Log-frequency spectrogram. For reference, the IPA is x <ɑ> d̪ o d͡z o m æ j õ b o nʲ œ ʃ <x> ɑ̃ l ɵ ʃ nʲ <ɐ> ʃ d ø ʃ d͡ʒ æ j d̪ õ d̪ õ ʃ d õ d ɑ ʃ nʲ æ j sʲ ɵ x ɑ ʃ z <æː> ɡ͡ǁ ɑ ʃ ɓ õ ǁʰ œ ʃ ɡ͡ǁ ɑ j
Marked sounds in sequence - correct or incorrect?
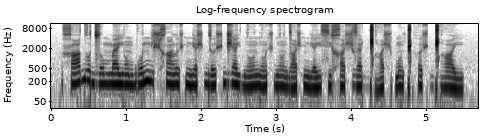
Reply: correct, correct, incorrect, incorrect

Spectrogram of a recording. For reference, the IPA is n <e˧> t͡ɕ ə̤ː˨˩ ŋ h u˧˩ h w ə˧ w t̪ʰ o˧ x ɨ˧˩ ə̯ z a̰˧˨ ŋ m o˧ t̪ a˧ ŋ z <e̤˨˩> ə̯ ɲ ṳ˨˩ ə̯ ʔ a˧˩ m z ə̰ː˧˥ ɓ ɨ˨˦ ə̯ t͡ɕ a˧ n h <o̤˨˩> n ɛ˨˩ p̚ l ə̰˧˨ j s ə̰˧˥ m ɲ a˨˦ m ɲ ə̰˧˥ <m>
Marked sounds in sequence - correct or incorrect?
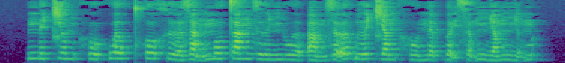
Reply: incorrect, incorrect, correct, correct

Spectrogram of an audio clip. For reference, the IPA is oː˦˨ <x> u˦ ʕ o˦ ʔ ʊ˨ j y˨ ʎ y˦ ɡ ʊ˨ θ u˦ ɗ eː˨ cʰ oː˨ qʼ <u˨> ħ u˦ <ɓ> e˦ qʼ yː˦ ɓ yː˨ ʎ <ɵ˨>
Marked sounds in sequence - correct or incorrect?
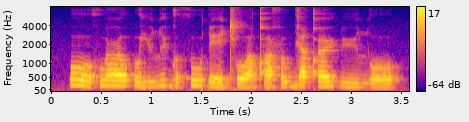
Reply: correct, incorrect, incorrect, incorrect

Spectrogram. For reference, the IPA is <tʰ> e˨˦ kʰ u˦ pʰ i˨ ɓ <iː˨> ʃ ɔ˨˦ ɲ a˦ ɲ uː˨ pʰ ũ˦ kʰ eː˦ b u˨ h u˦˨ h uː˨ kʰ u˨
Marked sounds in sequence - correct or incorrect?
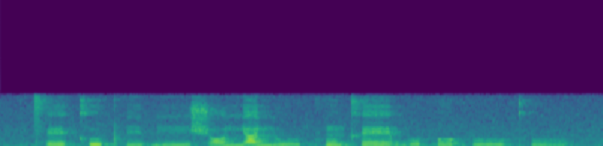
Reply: correct, correct

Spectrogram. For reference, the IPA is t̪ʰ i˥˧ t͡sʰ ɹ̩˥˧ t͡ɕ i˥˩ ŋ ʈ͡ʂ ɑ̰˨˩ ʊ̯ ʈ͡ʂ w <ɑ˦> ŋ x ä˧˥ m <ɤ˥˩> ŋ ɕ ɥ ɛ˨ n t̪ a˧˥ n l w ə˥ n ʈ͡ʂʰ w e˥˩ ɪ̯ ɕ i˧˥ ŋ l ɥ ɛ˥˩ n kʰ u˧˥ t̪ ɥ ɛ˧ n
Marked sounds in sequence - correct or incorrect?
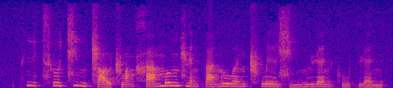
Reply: correct, incorrect

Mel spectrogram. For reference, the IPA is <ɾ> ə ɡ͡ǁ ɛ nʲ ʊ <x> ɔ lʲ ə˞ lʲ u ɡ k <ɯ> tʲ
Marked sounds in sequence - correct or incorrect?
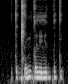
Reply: incorrect, incorrect, incorrect

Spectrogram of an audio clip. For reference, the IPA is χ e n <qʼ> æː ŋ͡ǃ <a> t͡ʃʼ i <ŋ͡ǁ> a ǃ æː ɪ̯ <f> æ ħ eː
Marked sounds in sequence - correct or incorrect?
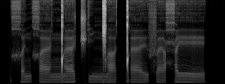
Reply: incorrect, incorrect, correct, correct

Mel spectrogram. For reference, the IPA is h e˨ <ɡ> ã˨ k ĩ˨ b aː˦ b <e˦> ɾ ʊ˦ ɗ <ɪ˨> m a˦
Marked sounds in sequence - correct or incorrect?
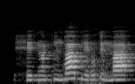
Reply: correct, incorrect, correct

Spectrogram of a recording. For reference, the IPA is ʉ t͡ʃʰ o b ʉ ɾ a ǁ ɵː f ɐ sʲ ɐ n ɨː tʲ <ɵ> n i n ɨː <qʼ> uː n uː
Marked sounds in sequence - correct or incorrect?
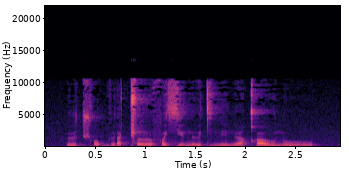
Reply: correct, incorrect

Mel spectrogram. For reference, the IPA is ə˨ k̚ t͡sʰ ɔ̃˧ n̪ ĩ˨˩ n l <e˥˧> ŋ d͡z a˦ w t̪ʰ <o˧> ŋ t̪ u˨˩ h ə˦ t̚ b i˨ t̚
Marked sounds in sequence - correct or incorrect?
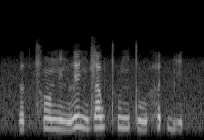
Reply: correct, incorrect

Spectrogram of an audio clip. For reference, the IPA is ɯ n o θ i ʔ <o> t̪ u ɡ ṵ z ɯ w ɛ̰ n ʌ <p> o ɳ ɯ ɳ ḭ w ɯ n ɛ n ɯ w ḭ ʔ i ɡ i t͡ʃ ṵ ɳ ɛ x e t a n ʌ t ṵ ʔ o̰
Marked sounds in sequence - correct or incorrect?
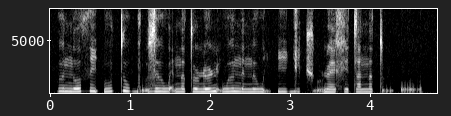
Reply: incorrect, incorrect

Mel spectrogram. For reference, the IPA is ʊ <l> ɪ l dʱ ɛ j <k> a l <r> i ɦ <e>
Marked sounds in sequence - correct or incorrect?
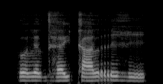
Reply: correct, correct, correct, incorrect

